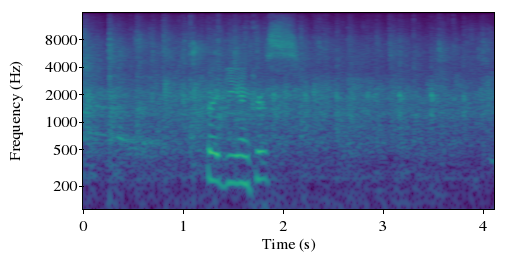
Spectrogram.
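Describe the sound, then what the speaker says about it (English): An audience at The Art of Giving 2021 event applauds young artists. Broad, continuous clapping fills the room while a voice briefly speaks over it. "Couldn't you give another big round of applause for our aspiring and young artists?"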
